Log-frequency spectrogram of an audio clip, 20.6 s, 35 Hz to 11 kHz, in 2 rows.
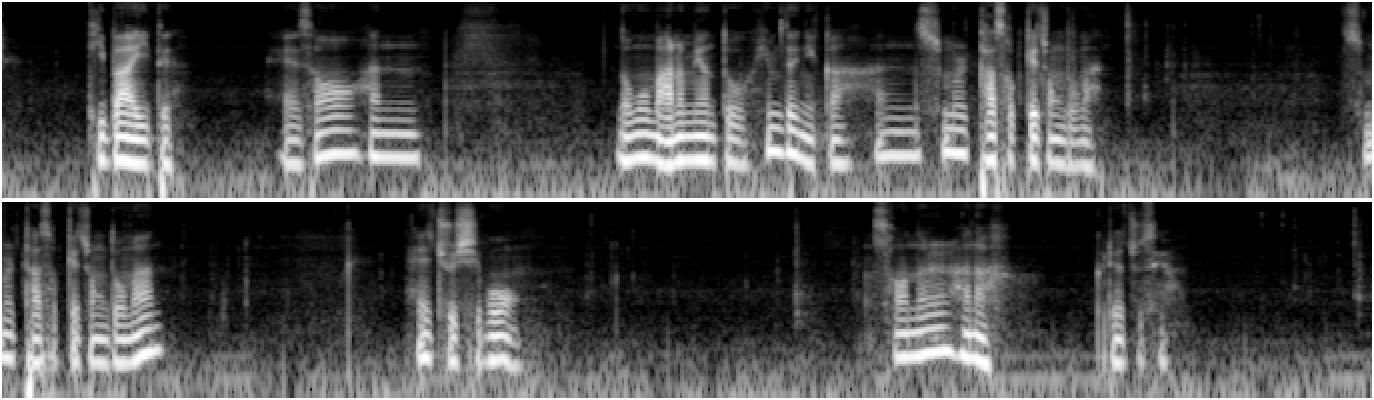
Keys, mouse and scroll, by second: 0.9 click, 7.4 KP_2, 7.7 KP_5, 8.9 scroll down 1, 9.5 shift+middle click, 10.1 click, 10.5 middle click, 11.4 shift+middle click, 12.6 scroll up 1, 13.4 shift+middle click, 13.9 scroll up 1, 14.8 shift+middle click, 17.5 click.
